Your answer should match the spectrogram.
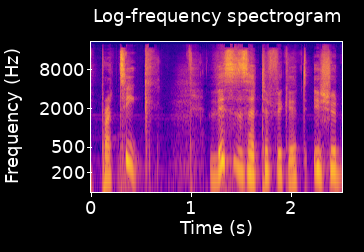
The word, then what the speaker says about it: pratique: It's practice in French, but it's pratique.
